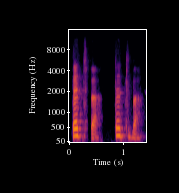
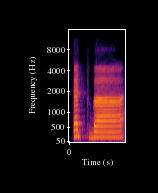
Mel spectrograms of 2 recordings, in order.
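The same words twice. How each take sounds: First: तत बा with a short, quickly released बा; short unstretched ending. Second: तत बा with the बा dragged long; wrongly stretched ending. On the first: Teacher shows students the right reading, short unstretched ending. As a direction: keep the vowel of बा brief and soft. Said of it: "ऐसे". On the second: Teacher shows the reading to avoid, wrongly stretched ending. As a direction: lengthen the final vowel of बा. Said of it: "ऐसे नहीं पढ़ना". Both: Shown as a demonstration.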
